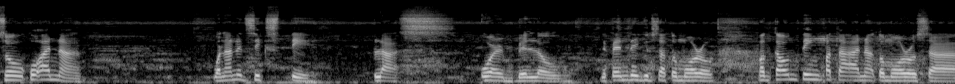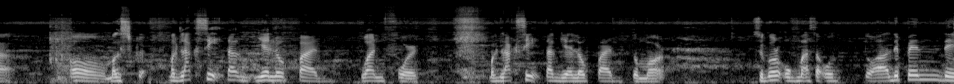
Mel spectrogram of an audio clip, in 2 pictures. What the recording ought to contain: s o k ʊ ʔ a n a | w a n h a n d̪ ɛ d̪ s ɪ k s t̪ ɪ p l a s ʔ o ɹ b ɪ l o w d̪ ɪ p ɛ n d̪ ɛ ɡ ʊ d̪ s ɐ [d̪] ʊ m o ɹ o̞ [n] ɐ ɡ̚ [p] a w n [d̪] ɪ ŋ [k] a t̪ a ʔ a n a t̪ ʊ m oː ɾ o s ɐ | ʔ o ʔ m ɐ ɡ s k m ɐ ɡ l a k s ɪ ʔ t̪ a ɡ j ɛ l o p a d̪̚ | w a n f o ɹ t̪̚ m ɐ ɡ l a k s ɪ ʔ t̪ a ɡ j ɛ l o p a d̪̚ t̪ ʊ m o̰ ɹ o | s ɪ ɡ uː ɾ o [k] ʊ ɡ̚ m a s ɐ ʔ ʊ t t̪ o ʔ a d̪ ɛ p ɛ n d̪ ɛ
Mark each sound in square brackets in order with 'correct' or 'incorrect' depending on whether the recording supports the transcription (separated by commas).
incorrect, incorrect, incorrect, incorrect, incorrect, incorrect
